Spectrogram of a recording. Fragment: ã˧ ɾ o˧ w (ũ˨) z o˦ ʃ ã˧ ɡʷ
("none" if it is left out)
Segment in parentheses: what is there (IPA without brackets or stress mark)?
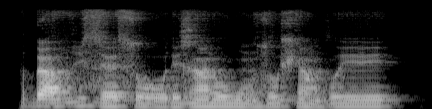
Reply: ũ˨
